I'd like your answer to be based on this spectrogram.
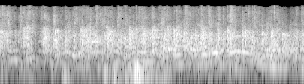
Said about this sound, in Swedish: Så en stor applåd till kvällens första komiker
